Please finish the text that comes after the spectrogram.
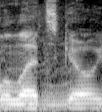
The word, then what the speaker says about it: Waletzko: And we need for Waletzko, is I'm pronouncing that right? Waletzko, yeah.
